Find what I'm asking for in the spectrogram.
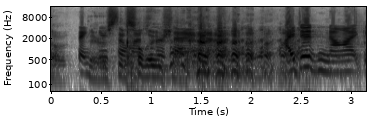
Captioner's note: laugh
